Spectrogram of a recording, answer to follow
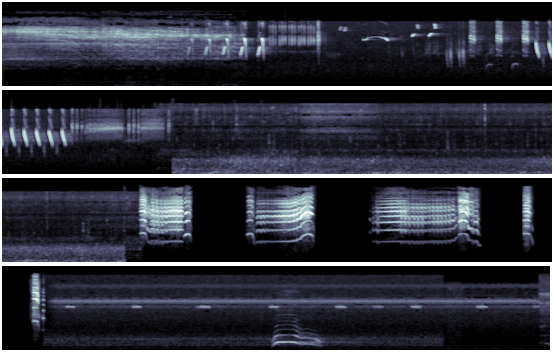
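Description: A sequence of separate nature sound clips: high chirping and trains of clicks and trills, then several seconds of low rumbling noise, then a run of short gliding calls. Near the end an owl hoots once, the loudest sound.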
